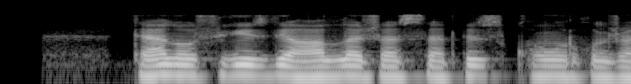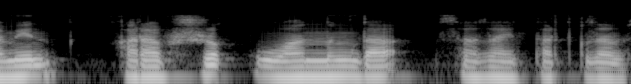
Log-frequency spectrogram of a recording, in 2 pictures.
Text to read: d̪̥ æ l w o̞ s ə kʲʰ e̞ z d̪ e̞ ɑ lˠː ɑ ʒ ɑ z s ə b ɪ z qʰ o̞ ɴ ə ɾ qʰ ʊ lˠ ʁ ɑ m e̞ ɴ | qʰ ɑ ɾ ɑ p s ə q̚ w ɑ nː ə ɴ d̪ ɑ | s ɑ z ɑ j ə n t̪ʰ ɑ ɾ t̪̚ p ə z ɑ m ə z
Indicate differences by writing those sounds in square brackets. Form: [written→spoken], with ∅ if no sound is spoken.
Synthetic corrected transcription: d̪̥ æ l w o̞ s ə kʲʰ e̞ z d̪ e̞ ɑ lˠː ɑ ʒ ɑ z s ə b ɪ z qʰ o̞ ɴ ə ɾ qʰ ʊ lˠ [ʁ→ʒ] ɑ m e̞ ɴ | qʰ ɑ ɾ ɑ p [s→ʃ] ə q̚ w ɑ nː ə ɴ d̪ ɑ | s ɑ z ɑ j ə n t̪ʰ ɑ ɾ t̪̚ [p→q] ə z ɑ m ə z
